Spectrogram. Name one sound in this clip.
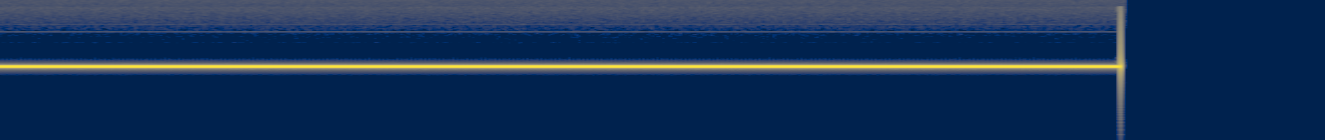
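A steady high test tone sounds.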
